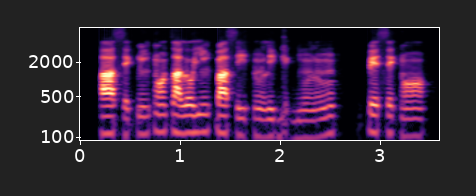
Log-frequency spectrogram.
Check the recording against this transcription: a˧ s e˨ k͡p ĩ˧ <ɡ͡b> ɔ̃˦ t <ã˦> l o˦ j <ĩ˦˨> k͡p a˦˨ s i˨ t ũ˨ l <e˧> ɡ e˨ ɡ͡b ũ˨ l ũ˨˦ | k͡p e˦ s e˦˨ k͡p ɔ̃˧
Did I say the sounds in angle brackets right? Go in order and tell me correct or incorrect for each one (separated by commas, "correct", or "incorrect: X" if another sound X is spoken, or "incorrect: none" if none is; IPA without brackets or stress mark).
incorrect: k͡p, incorrect: a˦, incorrect: ĩ˦, incorrect: i˧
